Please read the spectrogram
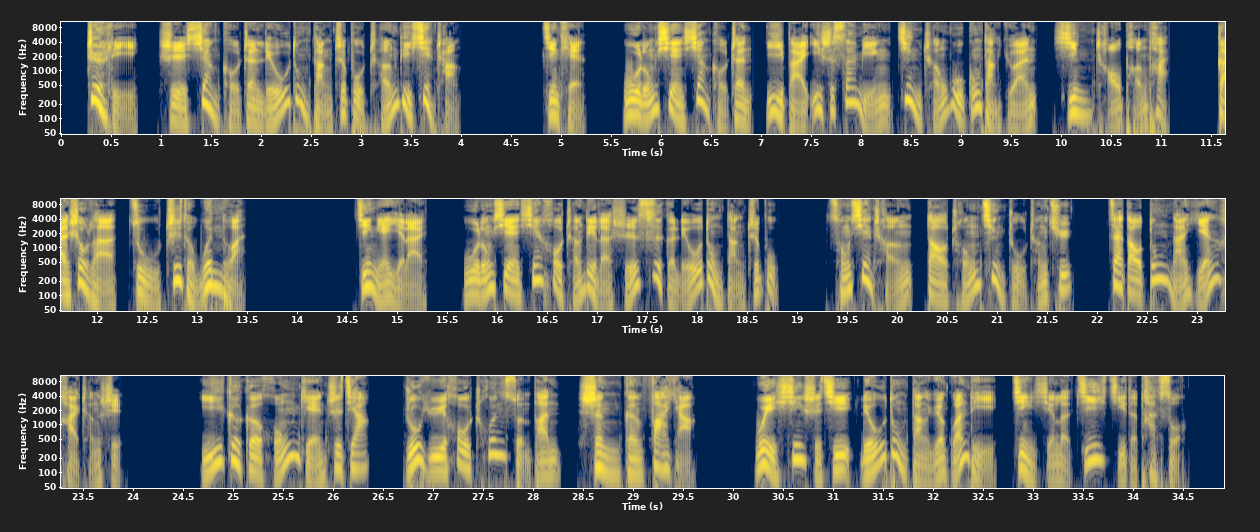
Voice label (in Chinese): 男 专题, 国语男声配音; 巷口镇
